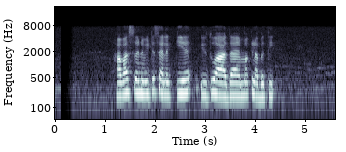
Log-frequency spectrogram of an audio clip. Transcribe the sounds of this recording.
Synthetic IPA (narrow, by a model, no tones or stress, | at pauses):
haʋasʋənəʋiʈəsæləkːijəjut̪uaːd̪aːjɐmaklabət̪i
